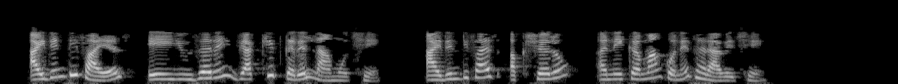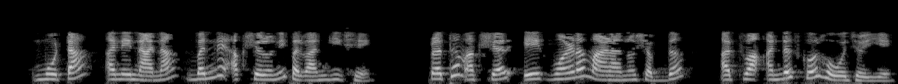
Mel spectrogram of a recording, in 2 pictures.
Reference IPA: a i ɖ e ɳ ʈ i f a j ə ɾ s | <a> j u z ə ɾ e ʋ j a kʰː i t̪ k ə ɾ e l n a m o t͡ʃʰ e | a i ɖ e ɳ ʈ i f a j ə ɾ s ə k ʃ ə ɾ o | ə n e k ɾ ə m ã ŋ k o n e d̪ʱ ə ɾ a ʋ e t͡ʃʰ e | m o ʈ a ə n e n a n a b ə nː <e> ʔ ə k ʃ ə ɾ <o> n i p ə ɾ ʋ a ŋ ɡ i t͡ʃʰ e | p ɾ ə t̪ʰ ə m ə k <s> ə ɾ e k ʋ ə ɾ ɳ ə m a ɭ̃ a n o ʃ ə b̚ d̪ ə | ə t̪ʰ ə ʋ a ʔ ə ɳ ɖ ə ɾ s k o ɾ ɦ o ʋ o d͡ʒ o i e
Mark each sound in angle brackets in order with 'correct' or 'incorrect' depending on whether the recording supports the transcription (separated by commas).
incorrect, correct, correct, incorrect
